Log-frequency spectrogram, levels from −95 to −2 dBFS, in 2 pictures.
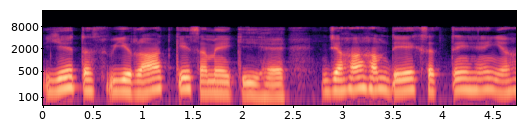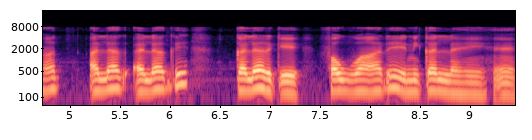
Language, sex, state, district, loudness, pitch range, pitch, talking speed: Hindi, male, Uttar Pradesh, Hamirpur, -18 LUFS, 130-160 Hz, 145 Hz, 135 wpm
